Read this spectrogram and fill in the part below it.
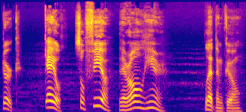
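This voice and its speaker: A man's voice: a little high, sing-song, takes it slowly, faint music behind. A man playing a bitter, defiant outcast worker in a game fan dub, blunt and sarcastic in his speech. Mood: shocked.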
